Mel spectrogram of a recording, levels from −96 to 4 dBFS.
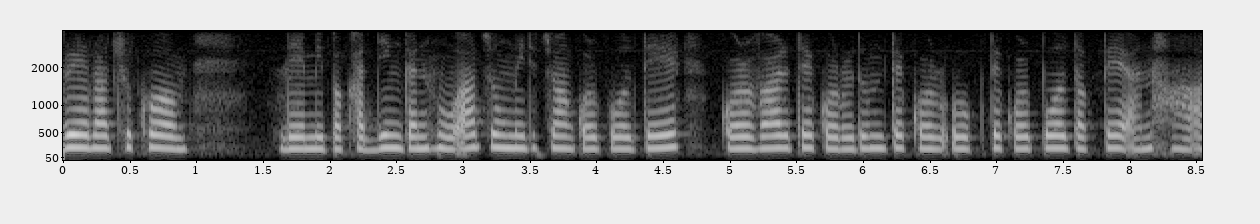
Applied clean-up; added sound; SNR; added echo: none; none; none; none.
